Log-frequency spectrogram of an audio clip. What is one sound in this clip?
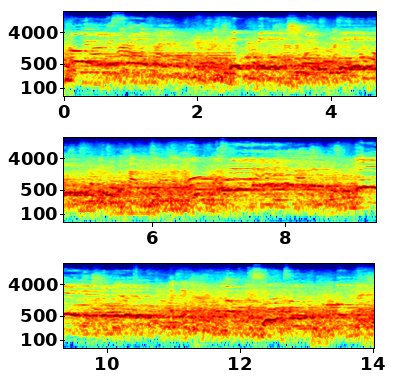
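A piano plays an accompaniment.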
